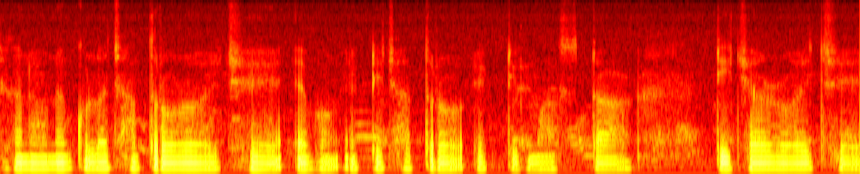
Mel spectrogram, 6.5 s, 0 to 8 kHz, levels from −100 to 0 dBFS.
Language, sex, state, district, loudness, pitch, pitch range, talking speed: Bengali, female, Tripura, Unakoti, -21 LUFS, 105 Hz, 105-110 Hz, 100 wpm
